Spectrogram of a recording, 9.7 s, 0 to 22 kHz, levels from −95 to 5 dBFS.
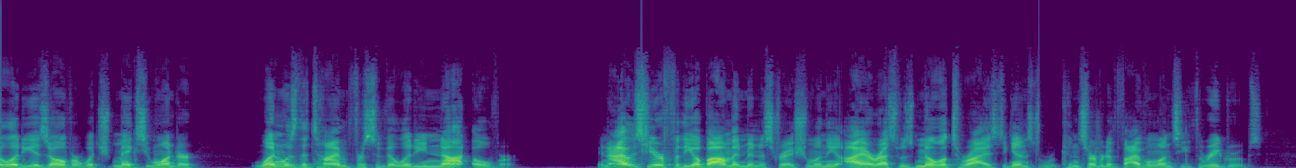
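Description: A speech clip with two audio missing between chunks skips: one at 4.81 s, right after "I was" and before "here for the", and another at 7.79 s, just after "was militarized". Each one drops only a tiny sliver, roughly 20 ms, and the two sides butt straight together. The spacing fits recording in 3-second chunks, so the likely cause is a small piece getting lost each time one chunk closes and the next opens.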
